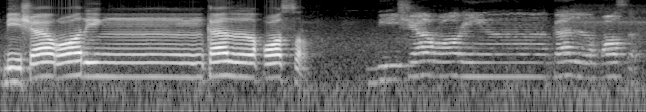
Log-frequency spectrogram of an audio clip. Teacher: Ro-nya yang pertama tebal, yang kedua tipis. Bisyaroring, kemudian ikhfanya sempurna ya.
